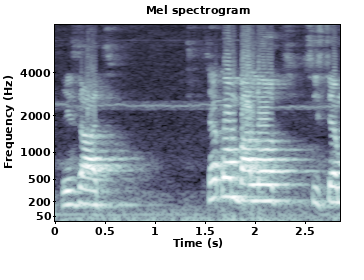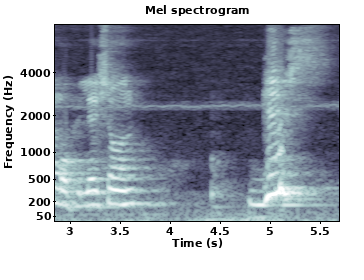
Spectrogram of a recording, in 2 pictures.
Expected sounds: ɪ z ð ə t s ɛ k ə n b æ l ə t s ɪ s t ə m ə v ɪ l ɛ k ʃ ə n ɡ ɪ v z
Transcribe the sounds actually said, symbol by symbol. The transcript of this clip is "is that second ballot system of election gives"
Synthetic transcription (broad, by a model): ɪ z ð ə t s ɛ k ə n b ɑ l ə t s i s t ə m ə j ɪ l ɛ ʃ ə n ɡ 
